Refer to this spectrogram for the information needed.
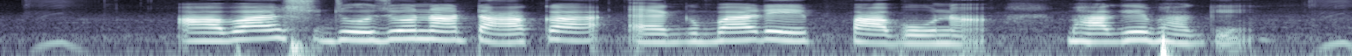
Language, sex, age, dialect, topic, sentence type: Bengali, female, 36-40, Standard Colloquial, banking, question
